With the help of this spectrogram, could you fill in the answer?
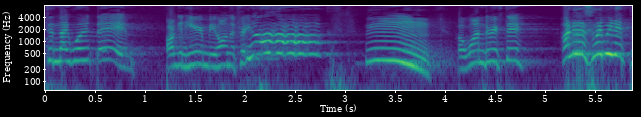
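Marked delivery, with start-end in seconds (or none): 2.1-5.9 high, loud mock-wondering voice; hammed-up searching. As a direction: pretend to hunt for hiding kids. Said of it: "I'll play along with them".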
